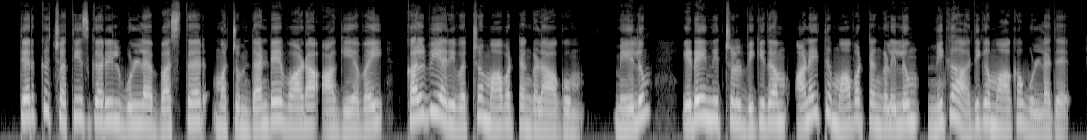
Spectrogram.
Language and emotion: Tamil, neutral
